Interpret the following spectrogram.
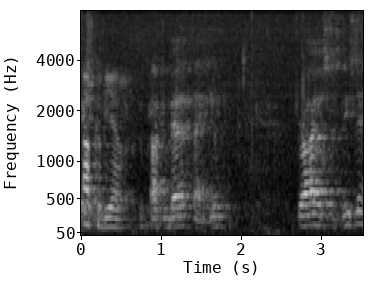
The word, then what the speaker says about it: Alcubierre: What's the proper pronunciation? Alcubierre. Alcubierre, thank you.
